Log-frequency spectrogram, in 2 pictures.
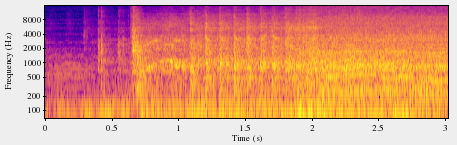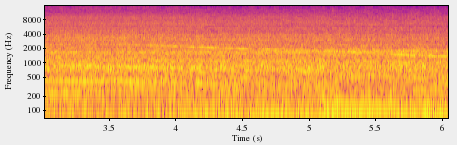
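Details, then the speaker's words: Mercedes E-Class W211 that cranks but won't start: cranking whirr, then it catches and runs on a little fuel poured into the intake and dies once that runs out, pointing to a fuel delivery fault. "And it died because it ran out of gas. So, now if we start it again, it will start."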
